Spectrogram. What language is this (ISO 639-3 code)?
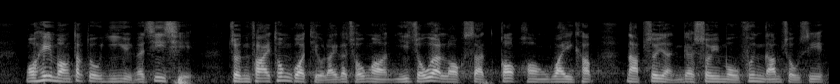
yue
